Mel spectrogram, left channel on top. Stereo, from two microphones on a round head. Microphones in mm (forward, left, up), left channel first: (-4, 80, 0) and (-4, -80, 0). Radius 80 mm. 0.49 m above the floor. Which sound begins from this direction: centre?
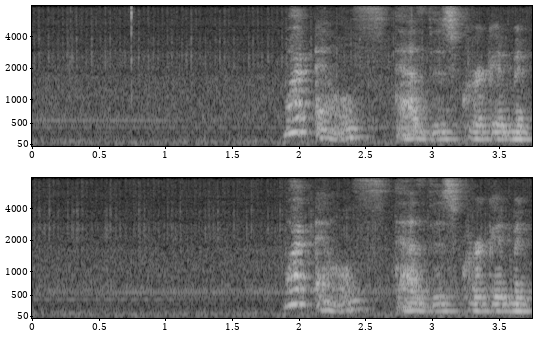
A woman speaking, at 1.9 s.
